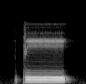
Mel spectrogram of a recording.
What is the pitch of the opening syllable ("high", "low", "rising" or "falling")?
high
